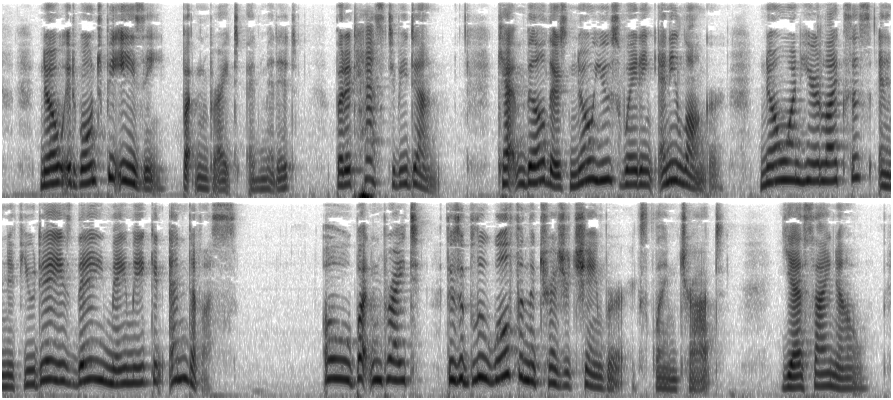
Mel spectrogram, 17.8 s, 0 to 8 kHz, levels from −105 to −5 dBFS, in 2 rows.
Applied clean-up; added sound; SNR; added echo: none; none; none; none.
